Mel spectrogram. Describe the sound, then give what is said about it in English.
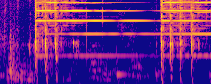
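A traditional Cambridge bicycle bell at Ben Haywood Cycles rings twice in quick bursts of rapid dings, each leaving a bright metallic shimmer that lingers between them, fairly loud with nothing else going on. “That sounds like the traditional Cambridge bicycle bell, doesn't it?”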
